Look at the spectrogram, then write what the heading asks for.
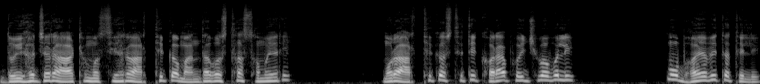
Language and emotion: Odia, fearful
